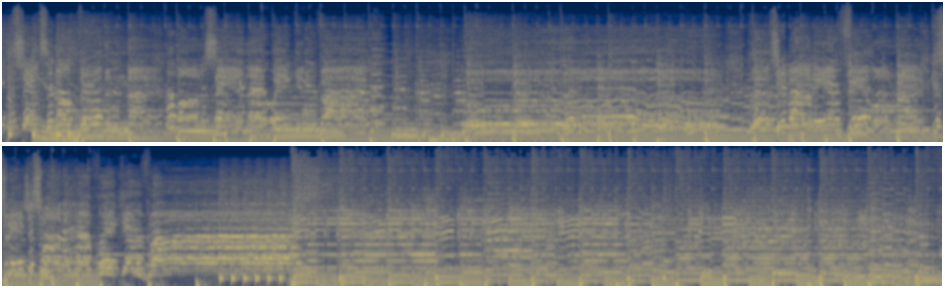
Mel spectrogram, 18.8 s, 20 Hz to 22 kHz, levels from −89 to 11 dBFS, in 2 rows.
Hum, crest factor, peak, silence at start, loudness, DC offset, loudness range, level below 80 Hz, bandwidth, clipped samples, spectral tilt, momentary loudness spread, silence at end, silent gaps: none; 16 dB; -2 dBFS; 0 s; -19 LUFS; under 0.1%; 4 LU; -30 dBFS; over 20 kHz; under 0.1%; -4.5 dB/octave; 5 LU; 0 s; none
